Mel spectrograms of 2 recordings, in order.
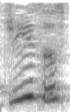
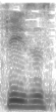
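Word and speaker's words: Jesús: And I remember looking at my baseball card going, man, wow, this guy's got the same name as Jesus Christ. You know, that's kind of cool until my mom, you know, informed me, well, it's pronounced differently. It's not pronounced Jesus, but Jesus.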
